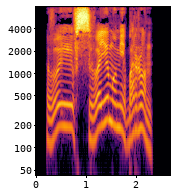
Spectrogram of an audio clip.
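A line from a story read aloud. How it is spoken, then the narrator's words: Forced out with effort. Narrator (Russian): все же, найдя в себе силы, выдавил виконт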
